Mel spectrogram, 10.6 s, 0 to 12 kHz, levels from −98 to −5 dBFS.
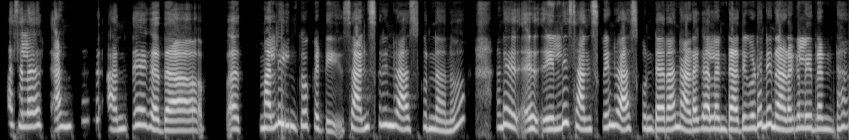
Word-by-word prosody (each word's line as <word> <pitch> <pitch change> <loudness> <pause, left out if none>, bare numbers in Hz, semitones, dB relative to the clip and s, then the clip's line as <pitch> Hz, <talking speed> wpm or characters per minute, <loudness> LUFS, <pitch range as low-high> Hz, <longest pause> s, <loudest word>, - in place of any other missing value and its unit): అసలా, 330 -3 0 0.3
అంతె 335 +9 -6 0.4
అంతే 285 +7 -4 0.2
కదా! 245 -2 +3 0.7
ఆహ్, 275 -2 0 0.3
మళ్ళీ 315 +8 +3
ఇంకొకటి 310 -8 -4 0.3
సన్క్రీన్ 330 +7 +2
రాసుకున్నాను. 265 -3 -3 0.5
అంటే 360 +4 -1 0.3
ఎ - - +4 0.3
ఎళ్ళి 290 +11 +1
సన్క్రీన్ 305 +6 0
రాసుకుంటారా? 270 -1 +2
అని 310 -2 +1
అడగాలంట. 270 +2 +1
అది 285 - -2
కూడా 365 +6 +1
నేను 330 -6 +3
అడగలేదంట. 280 0 0
280 Hz, 115 wpm, -26 LUFS, 265-330 Hz, 0.7 s, ఎ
